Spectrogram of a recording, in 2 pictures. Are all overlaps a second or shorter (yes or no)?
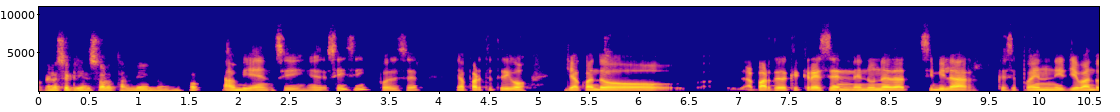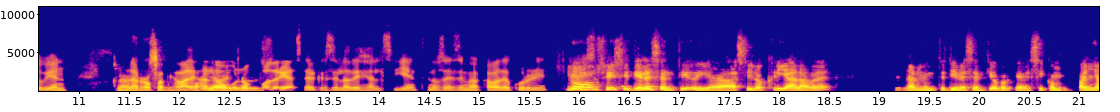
no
